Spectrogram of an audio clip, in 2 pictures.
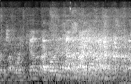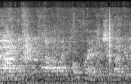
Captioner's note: audience laughing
